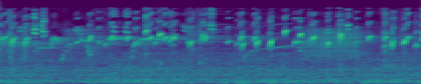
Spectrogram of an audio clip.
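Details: Short burst of European goldfinch song: quick, rhythmic high chirps and tinkling notes tumbling one after another with barely any pause, over light hiss.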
